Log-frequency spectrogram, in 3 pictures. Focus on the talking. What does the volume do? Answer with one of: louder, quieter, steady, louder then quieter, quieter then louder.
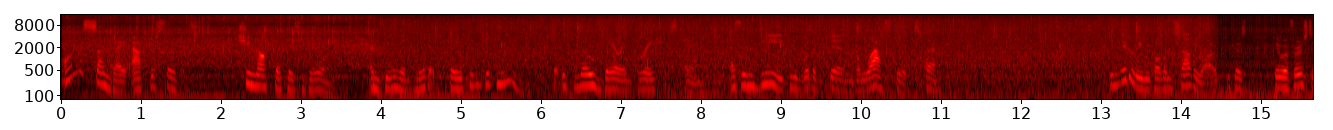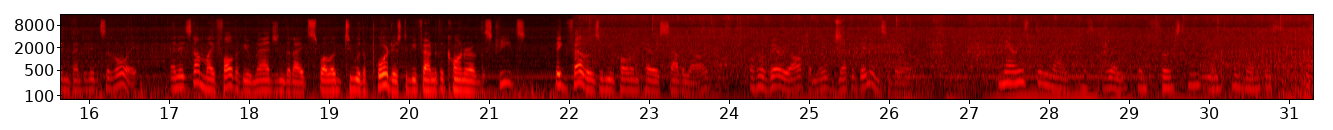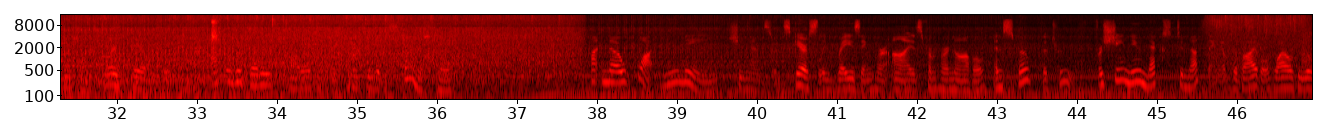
louder then quieter.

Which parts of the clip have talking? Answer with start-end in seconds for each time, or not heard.
0.0-11.1, 13.1-26.4, 27.4-36.2, 37.9-46.8.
